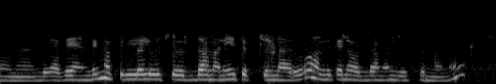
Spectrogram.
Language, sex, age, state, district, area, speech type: Telugu, female, 30-45, Telangana, Hanamkonda, urban, conversation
